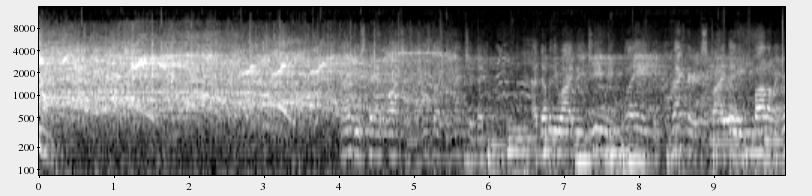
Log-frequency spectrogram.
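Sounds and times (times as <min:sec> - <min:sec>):
round of applause: 0:00.0 - 0:06.0
speech: 0:04.4 - 0:09.9.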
